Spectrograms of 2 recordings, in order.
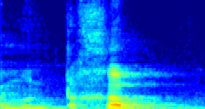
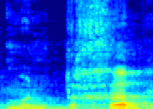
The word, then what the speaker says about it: منتخب: اس لفظ کے بھی دو تلفظ ہیں، ایک منتخب ہے اور ایک منتخب ہے. منتخب کا مطلب ہے کہ انتخاب کرنا، اور منتخب کا مطلب ہے کہ جس کا انتخاب کیا گیا ہو.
